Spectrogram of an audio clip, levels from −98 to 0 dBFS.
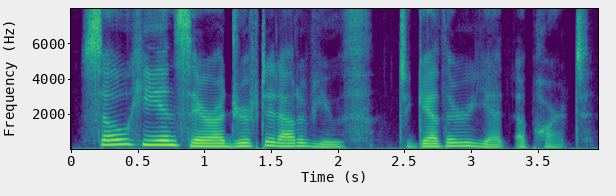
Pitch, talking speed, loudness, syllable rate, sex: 185 Hz, 165 wpm, -17 LUFS, 4.4 syllables/s, female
